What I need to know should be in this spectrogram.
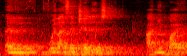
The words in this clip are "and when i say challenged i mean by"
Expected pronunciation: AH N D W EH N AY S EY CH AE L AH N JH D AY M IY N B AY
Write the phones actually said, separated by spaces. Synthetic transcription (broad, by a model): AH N W EH N AY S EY CH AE L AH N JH AY M IY N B AY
